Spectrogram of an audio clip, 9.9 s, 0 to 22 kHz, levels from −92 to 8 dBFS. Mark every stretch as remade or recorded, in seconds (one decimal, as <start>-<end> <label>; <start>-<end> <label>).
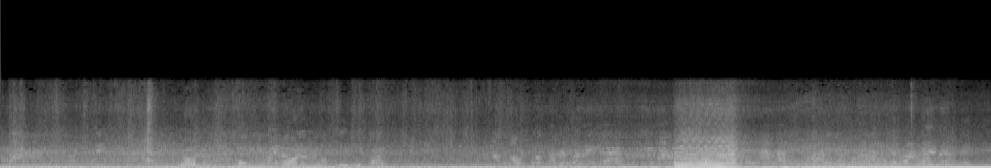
0.0-6.0 recorded; 6.0-7.9 remade; 7.9-9.9 recorded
